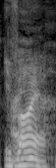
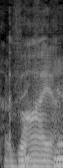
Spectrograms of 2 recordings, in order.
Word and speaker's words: Evija: How do you say that, Any Lotus Evija. Evija.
